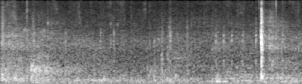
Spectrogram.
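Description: Quiet concert-hall ambience: faint audience rustling and small knocks, with one sharp click near the end.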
